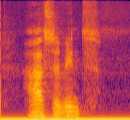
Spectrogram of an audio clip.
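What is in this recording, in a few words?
"hazewind", Dutch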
